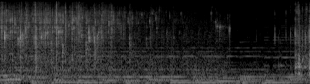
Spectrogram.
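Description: A scallion pancake fries in a hot pan with a steady, close crackling sizzle that carries on unbroken under a low background hum.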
